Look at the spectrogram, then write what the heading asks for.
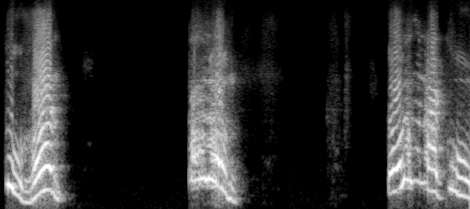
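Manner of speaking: high, pleading cry for help, retold; desperate plea. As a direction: cry out to God like someone drowning. Retelling his own desperate prayer. (memohon putus asa dengan suara tinggi)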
